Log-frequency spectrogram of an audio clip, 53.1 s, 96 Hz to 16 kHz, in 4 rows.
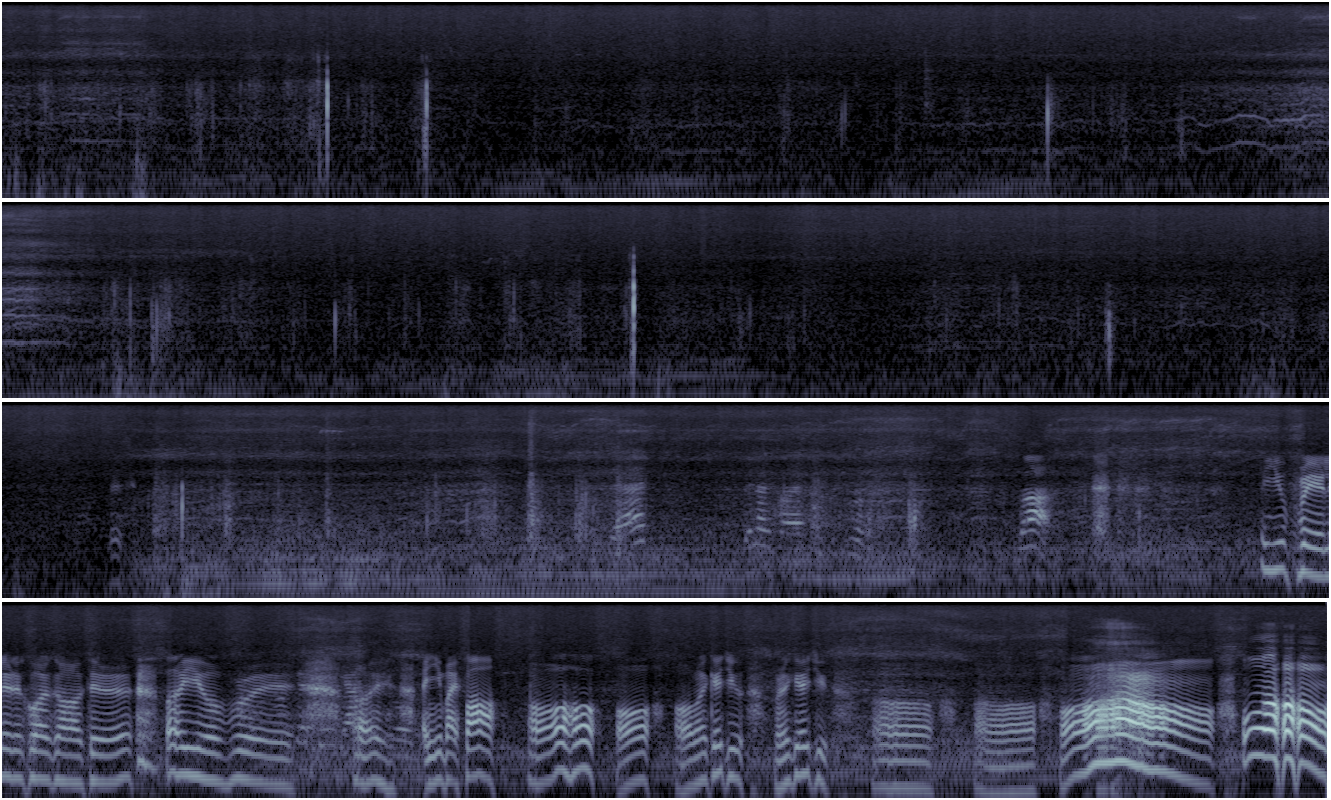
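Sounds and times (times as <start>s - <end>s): quadcopter buzzing hum: 0.0s - 21.5s, 22.2s - 26.9s, 27.5s - 53.0s
faint voices: 27.3s - 52.5s.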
